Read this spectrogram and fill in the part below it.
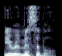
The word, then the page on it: irremissible: British English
